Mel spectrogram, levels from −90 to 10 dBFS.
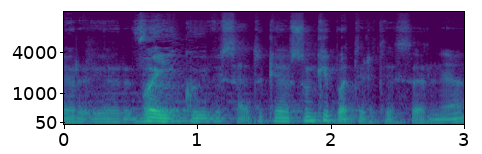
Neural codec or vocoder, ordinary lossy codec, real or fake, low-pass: none; Opus, 24 kbps; real; 14.4 kHz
